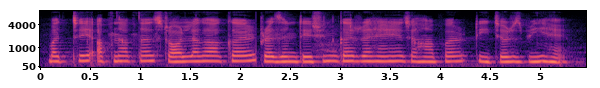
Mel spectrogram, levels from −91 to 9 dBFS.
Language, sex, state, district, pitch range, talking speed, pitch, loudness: Hindi, female, Uttar Pradesh, Jyotiba Phule Nagar, 220-245 Hz, 140 wpm, 235 Hz, -26 LUFS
